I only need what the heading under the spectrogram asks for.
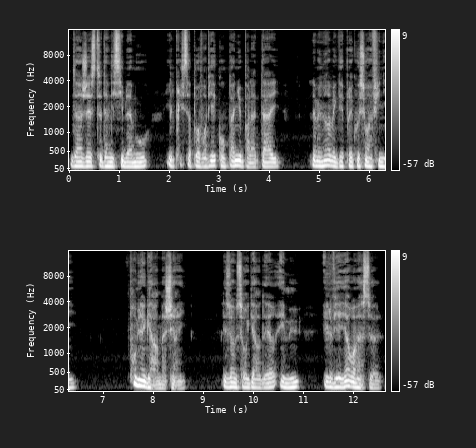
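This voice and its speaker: A man narrating a classic short story in a measured, literary reading. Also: on the low side, steady tone, warm tone, slightly rough. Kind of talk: audiobook narration.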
